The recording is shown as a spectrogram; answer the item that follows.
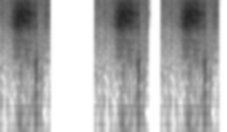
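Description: A person breathing heavily through the nose close to the microphone, three breaths in quick succession. Each breath swells into a hiss, and a noise gate cuts the sound to dead silence between them.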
